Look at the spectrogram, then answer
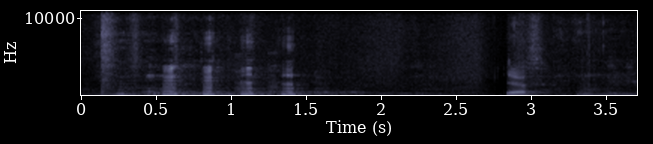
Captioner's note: laughter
